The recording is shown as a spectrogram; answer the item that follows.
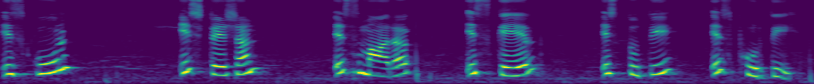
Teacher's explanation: आधे स के बाद जब स्पर्श व्यंजन आता है तब स से पहले ई ध्वनि का प्रयोग होता है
